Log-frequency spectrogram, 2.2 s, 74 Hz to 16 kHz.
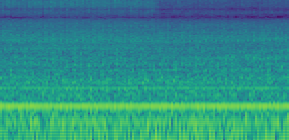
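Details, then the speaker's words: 2010 Honda Civic fuel-injected VTEC, automatic, never fitted with gas, heard at the engine bay: steady, even idle hum, constant pitch, no stumbles or ticks; normal idle. "นี่ครับเครื่องยนต์เดินเรียบๆนะครับไม่มีสะดุดนะครับลองฟังเสียงเครื่องได้ครับเครื่องของHondaเครื่องvtechนะ"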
